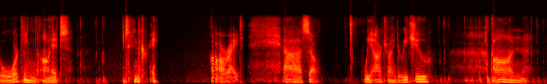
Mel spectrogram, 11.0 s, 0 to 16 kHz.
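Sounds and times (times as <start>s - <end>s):
speech: 0.2s - 1.5s, 2.5s - 3.2s, 4.2s - 6.4s, 7.3s - 8.7s, 9.3s - 10.7s
typing a message on a computer keyboard: 0.4s - 2.2s, 8.6s - 10.9s.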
